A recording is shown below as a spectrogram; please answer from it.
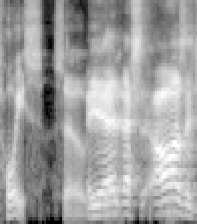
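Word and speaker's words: Royce: you got portuguese uh the man spells his name r-o-y-c-e it's pronounced hois so yeah that's ours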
